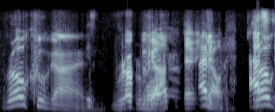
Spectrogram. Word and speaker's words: Rokugan: Is that how you pronounce it? Rokugan. Rokugan.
